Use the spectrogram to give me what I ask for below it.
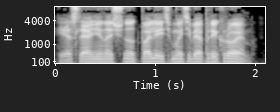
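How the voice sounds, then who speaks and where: A grumpy pirate first mate who pushes and grumbles at his hesitant comrade, voiced by a man. The voice is low-pitched and dry. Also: steady tone, fast talker, smooth, no room sound, lightly acted. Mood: grumbling. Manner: grumbling, pushy.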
